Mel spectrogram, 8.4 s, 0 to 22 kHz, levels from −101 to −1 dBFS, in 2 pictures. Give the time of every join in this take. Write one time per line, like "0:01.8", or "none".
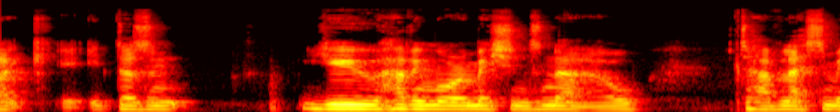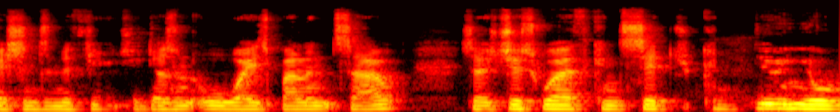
none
